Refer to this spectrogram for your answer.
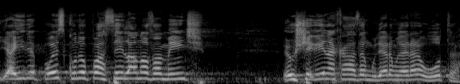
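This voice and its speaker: Speaking at a fairly quick pace, a man uses an extremely high pitch with ordinary pitch variation. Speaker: preacher. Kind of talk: sermon.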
